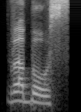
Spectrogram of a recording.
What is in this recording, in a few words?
"verbose", Indian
